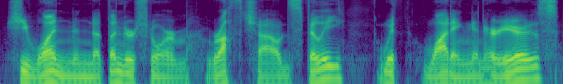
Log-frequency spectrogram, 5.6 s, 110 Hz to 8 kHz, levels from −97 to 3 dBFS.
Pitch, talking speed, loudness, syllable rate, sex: 95 Hz, 130 wpm, -19 LUFS, 3.5 syllables/s, male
